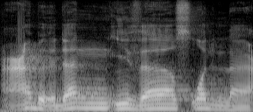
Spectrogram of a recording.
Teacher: ain dibaca sesuai dari makhrajnya yaitu tengah tenggorokan, jangan dibaca hamzah.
